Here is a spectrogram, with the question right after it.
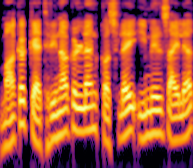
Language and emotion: Goan Konkani, neutral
